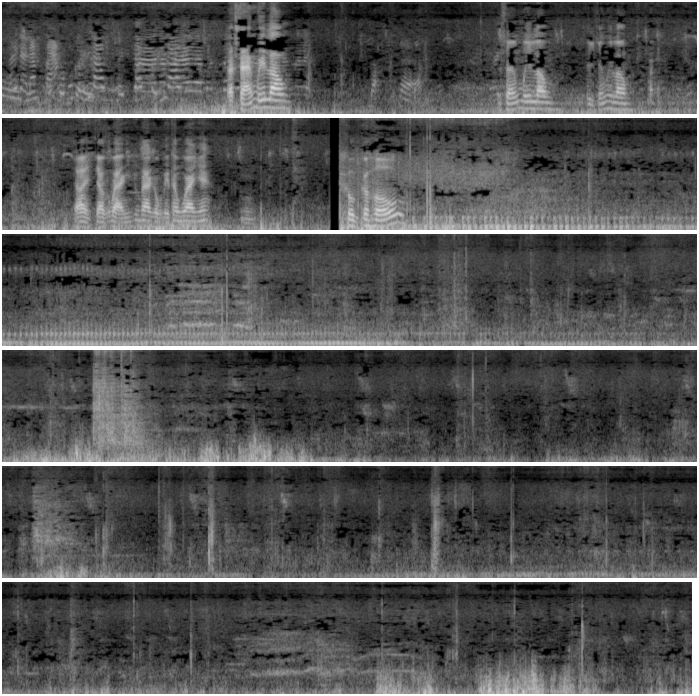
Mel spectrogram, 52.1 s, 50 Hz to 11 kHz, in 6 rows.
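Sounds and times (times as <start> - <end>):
footsteps on dirt road: 3.5 - 10.2, 11.4 - 13.1, 13.8 - 52.0
motorcycle engine running: 13.2 - 27.0.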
